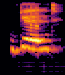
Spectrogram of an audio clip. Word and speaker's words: guild: U is not pronounced when it comes after G and before a vowel. Let's look at the examples. Guess, guidance, guitar, guest, guild, guard, etc.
